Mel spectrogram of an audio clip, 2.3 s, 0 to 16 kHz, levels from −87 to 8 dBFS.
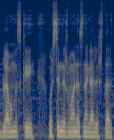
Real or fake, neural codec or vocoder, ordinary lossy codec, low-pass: real; none; Opus, 32 kbps; 14.4 kHz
